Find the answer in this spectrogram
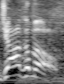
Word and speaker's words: Giacomo: Let's go to Giacomo in Michigan. Giacomo. Hey. You pronounce it right. Giacomo, G-I-A-C-O-M-O.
